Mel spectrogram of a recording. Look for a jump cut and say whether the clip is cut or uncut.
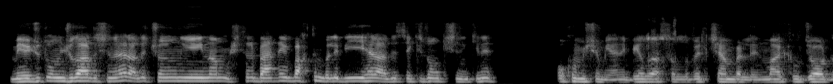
uncut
